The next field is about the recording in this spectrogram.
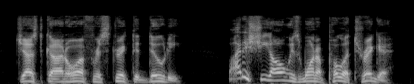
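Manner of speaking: ordinary delivery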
